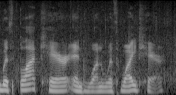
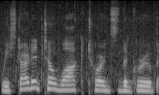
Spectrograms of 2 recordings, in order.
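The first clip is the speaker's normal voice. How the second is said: ordinary delivery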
